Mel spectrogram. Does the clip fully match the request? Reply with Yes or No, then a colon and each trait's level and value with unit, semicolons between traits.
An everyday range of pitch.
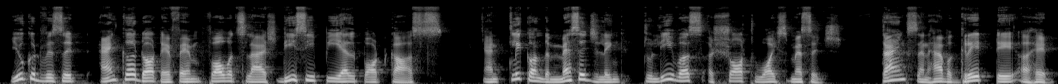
No: wide, 6.4 semitones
